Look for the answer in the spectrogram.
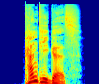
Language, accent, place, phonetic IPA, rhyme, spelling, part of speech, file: German, Germany, Berlin, [ˈkantɪɡəs], -antɪɡəs, kantiges, adjective, De-kantiges.ogg
- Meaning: strong/mixed nominative/accusative neuter singular of kantig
